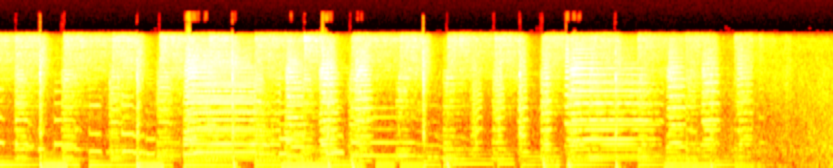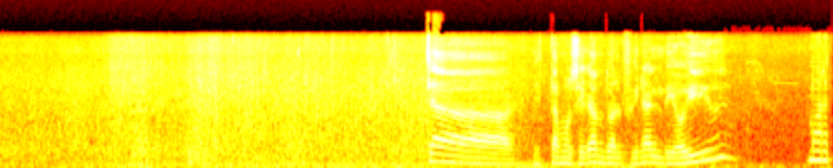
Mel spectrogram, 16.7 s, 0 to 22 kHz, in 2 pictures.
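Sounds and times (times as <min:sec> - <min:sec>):
tonal music-like notes: 0:00.0 - 0:07.7
ocean waves: 0:00.0 - 0:13.8
wind: 0:07.2 - 0:16.6
speech: 0:12.6 - 0:15.8, 0:16.4 - 0:16.6.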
